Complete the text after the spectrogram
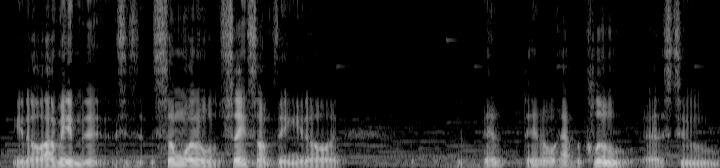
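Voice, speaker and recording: A man speaks with an American accent at a fairly slow pace. Music plays in the background. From South Central Los Angeles. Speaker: city councilman, Air Force veteran. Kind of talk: interview answer. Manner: casual, conversational with hesitations.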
